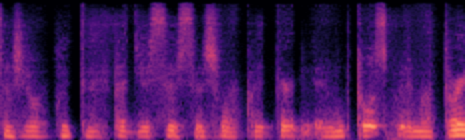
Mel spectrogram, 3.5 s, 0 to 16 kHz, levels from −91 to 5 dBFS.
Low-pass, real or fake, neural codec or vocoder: 14.4 kHz; fake; codec, 44.1 kHz, 0.9 kbps, DAC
